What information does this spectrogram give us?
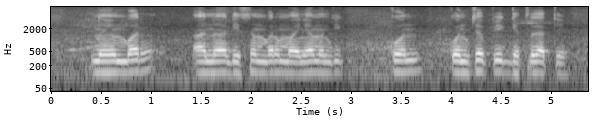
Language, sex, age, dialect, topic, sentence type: Marathi, male, 25-30, Varhadi, agriculture, question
